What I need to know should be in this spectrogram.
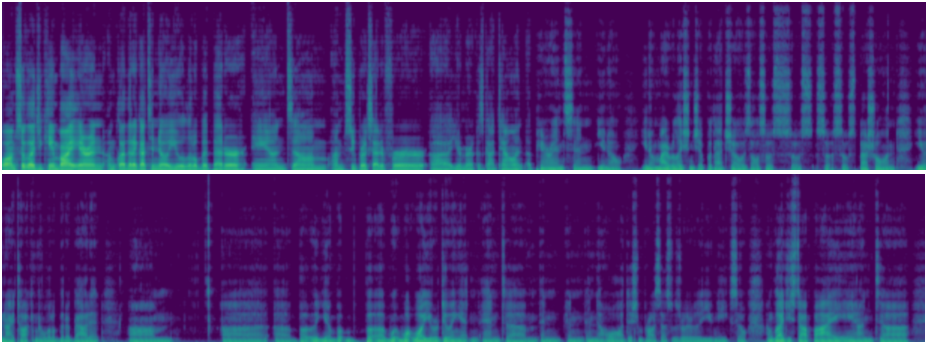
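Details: Adult male comedian who stutters, saying the stutter has gotten a lot better over the years, speaking conversationally with repeated words and phrases; stuttering.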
